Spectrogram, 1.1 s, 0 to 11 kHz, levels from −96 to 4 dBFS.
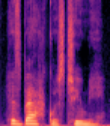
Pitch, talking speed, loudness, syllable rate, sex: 220 Hz, 270 wpm, -17 LUFS, 5.3 syllables/s, female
